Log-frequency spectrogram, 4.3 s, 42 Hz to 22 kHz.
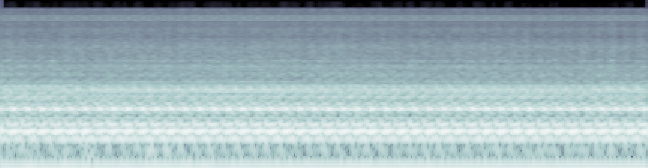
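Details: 1987 Wanderlodge PT40 rear-engine 8V92TA Detroit two-stroke diesel, after a cold start following about 5 months sitting, camera mic outside and overwhelmed: a deep, steady throbbing idle with an even rhythm and no misses or knocks; healthy idle.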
